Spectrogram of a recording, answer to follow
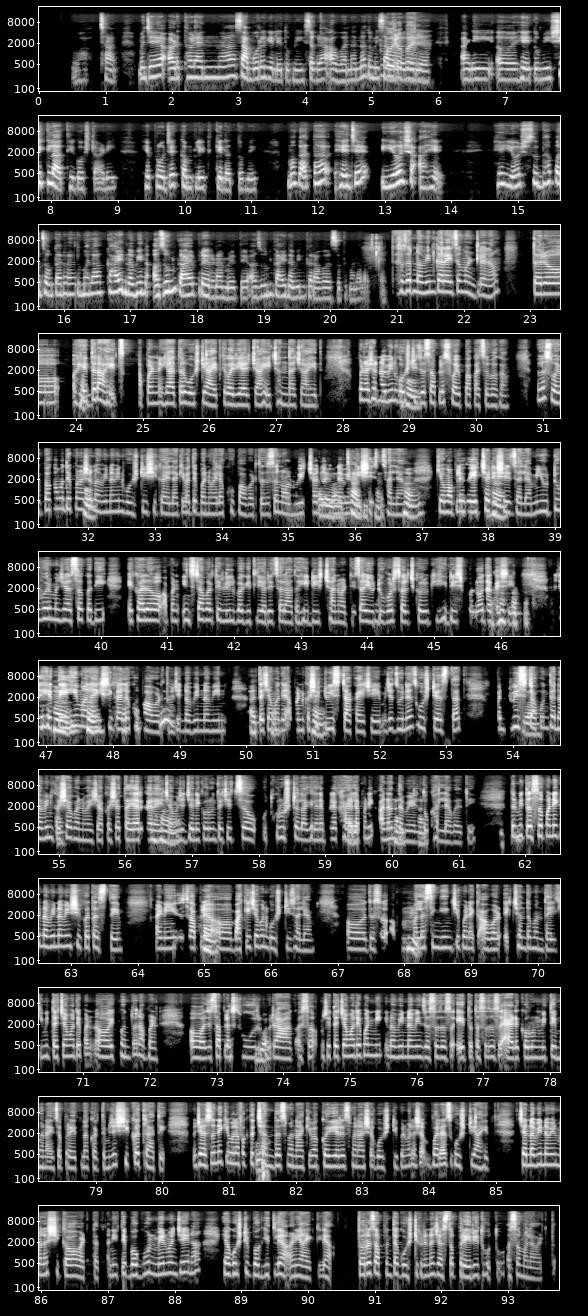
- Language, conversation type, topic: Marathi, podcast, नवीन काही शिकताना तुला प्रेरणा कुठून मिळते?
- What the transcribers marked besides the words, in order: static; tapping; distorted speech; other background noise; in English: "नॉन-व्हेजच्या"; other noise; in English: "सर्च"; chuckle; chuckle; chuckle; in English: "मेन"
